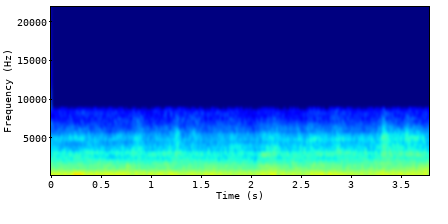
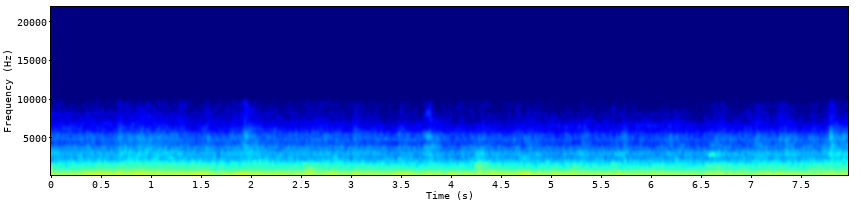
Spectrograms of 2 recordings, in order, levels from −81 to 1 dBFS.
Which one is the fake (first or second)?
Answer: first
